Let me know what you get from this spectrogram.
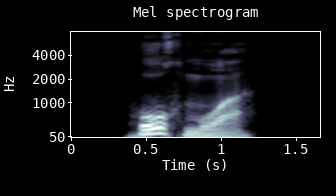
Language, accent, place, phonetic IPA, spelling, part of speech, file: German, Germany, Berlin, [ˈhoːxˌmoːɐ̯], Hochmoor, noun, De-Hochmoor.ogg
- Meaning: moor, high rainfall zone in the highlands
